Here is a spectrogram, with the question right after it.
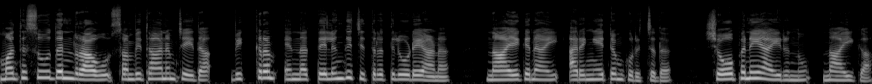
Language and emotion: Malayalam, neutral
